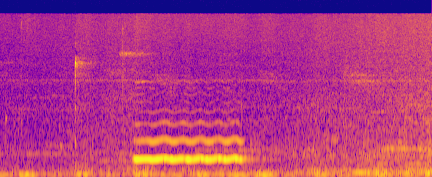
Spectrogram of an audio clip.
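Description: A woman's hummed "hmm", one held, slightly wavering note lasting about a second, as she thinks over a question before answering. A low rumble of room noise runs underneath.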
